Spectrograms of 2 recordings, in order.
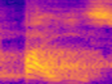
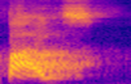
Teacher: E aí não passa a ser hiato, porque eu tenho vogal, mas semivogal. O I, que era forte e recebia acento, passa a ser fraco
